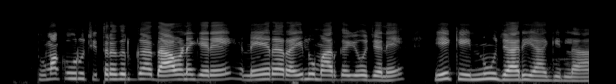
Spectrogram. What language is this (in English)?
Kannada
